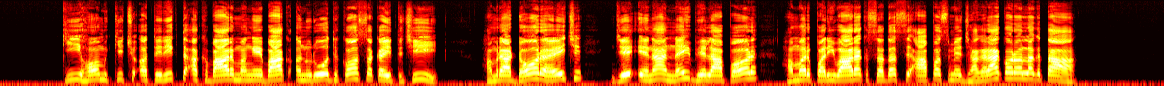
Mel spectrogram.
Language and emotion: Maithili, fearful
